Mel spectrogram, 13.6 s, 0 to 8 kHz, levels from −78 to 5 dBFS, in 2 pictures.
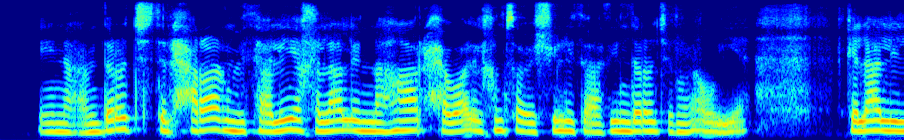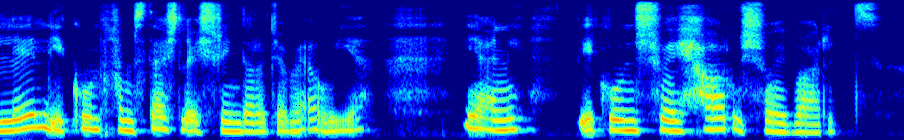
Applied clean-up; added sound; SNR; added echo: none; none; none; none.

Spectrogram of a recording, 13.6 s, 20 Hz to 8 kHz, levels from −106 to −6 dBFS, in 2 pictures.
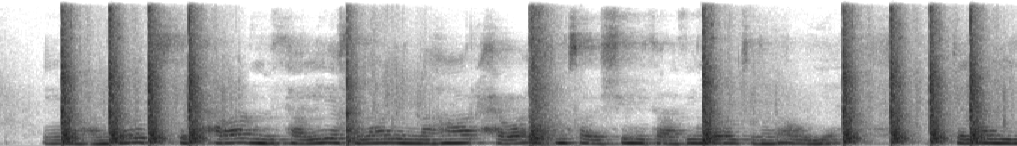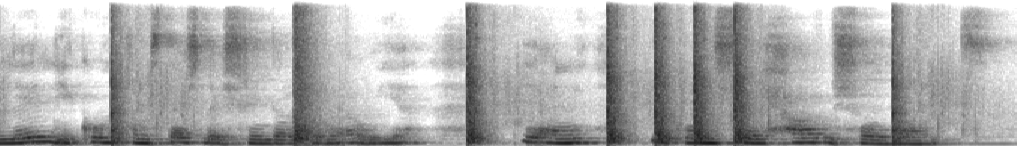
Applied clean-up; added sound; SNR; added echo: none; Gunshot, gunfire; 0 dB; reverberation time 0.5 s.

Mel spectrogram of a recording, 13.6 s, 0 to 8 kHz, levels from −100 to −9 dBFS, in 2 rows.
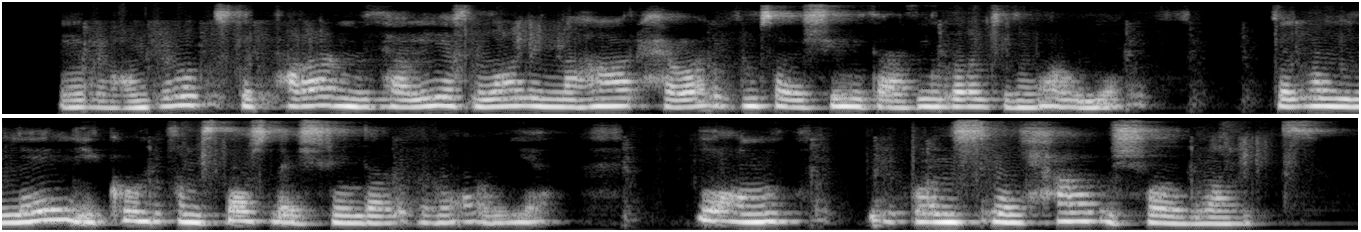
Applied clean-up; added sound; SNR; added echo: neural mask model DeepFilterNet 3.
